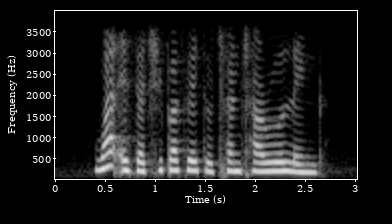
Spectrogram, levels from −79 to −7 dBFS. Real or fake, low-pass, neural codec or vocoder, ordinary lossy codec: real; 3.6 kHz; none; none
